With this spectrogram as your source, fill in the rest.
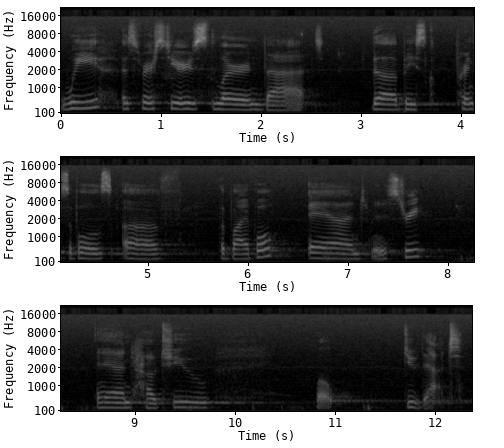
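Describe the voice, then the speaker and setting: A woman speaks very slowly, with long, frequent pauses and an audible echo from the room. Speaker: Bible college student. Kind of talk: prepared church announcement.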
